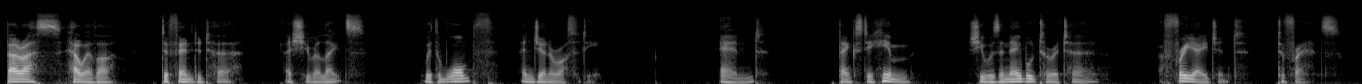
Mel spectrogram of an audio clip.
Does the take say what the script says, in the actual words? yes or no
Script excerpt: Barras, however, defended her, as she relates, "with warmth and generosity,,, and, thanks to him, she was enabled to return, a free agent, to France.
yes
